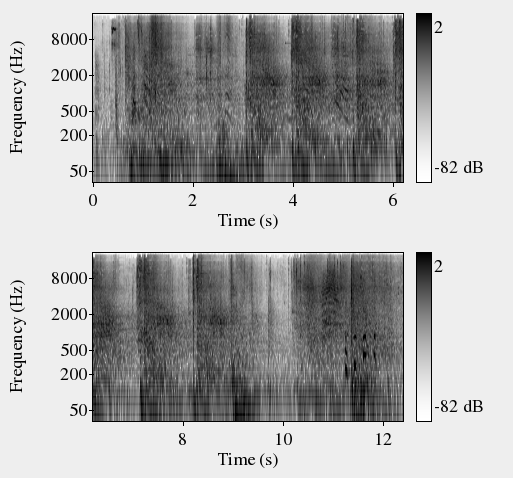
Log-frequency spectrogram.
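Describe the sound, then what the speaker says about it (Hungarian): Repeated bursts of blasts and crashing debris from explosions in the video game Control, arriving in loud clustered waves roughly every couple of seconds with mechanical clatter between them. "valószínűleg az arcomban robbant egy cucc"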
